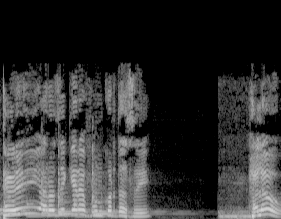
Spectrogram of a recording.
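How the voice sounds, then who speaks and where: This squeaky, cartoonish character voice moves at a fairly quick pace while faint music plays in the background. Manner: rude, short-tempered.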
